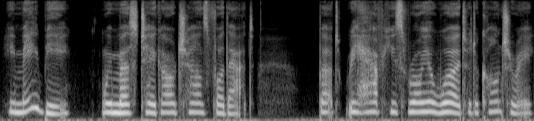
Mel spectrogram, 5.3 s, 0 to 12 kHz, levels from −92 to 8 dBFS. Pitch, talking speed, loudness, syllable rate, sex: 250 Hz, 200 wpm, -18 LUFS, 5.2 syllables/s, female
